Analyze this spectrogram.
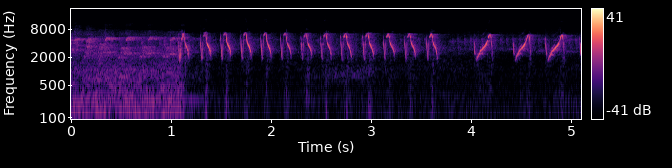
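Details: Bar-winged prinia in full song, whose distinctive voice is said to prompt other prinias to sing along: a rapid series of high, sharply slurred chirps, then a few rising upslurred notes after a short pause.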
